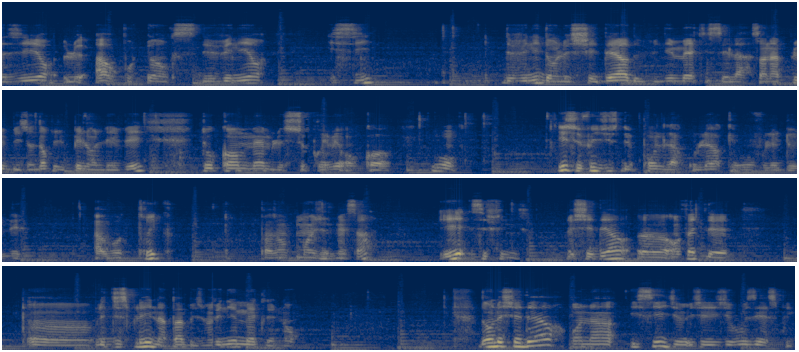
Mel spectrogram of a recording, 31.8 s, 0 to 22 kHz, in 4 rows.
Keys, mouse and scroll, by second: 21.8-23.0 drag, 23.0-24.8 middle drag.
